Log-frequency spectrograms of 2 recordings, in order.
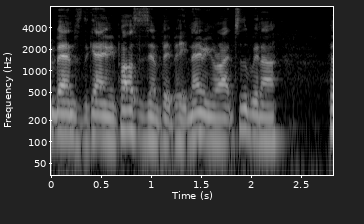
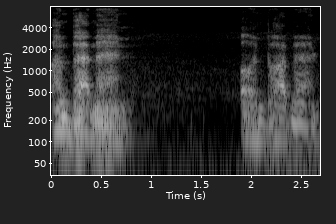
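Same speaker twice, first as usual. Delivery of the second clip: very low, husky superhero rasp; 7 semitones lower than usual. Speaker shows how hard the voice is to do: low husky Batman voice. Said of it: "get that voice because it's like talking in a low voice and making your voice husky".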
